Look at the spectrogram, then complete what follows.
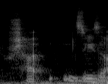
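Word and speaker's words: Schott Zwiesel: No, I actually don't know the brand of this, but the it's Shot Zwiesel.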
